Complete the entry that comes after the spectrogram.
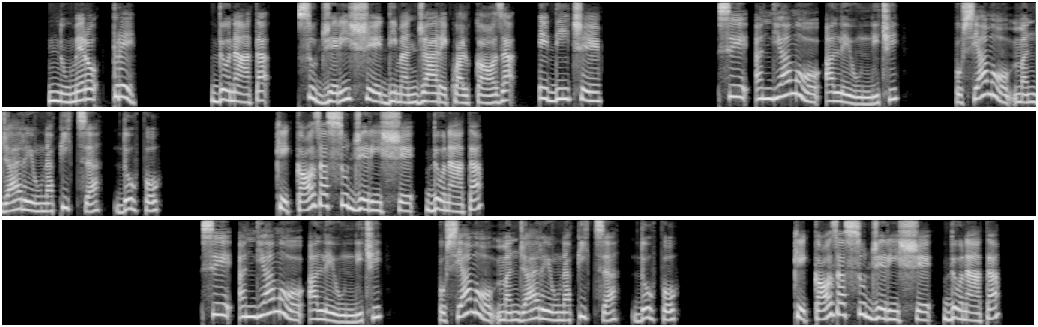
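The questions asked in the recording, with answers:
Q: Che cosa suggerisce Donata?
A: mangiare una pizza dopo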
